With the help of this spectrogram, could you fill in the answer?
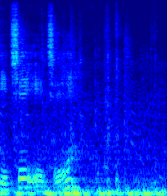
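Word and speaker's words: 一々: on the right side used with the ditto sign which is pronounced Ichi Ichi and means one by one or every single one or in detail Ichi Ichi is one by one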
